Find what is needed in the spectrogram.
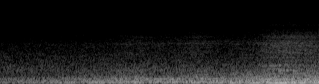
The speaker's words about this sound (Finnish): Ja ottaa minut mukaansa metroon. Me matkustamme metrolla edestakaisin.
